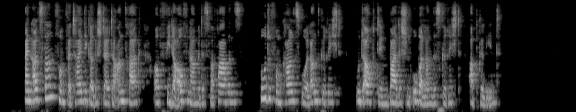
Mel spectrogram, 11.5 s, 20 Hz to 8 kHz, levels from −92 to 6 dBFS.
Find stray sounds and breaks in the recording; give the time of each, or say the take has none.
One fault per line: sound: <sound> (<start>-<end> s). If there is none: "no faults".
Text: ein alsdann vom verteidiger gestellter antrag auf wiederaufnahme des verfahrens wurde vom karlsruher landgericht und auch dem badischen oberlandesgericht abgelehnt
no faults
